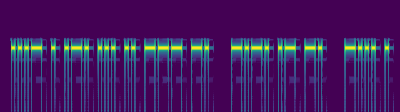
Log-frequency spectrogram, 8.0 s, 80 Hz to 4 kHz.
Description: Morse code, heard as a keyed tone, about 18 wpm, 750 Hz. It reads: VERSION CAN BE
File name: Morse / 18WPM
